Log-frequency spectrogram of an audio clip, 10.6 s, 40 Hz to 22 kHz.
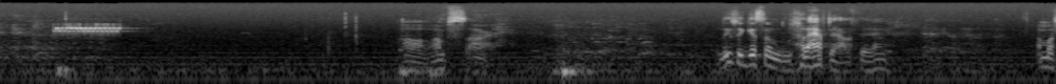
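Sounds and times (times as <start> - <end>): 
laughter: 0.0 - 0.6, 5.3 - 7.3, 8.8 - 10.1
cell phone ringing in an audience: 0.5 - 1.5
speech: 4.3 - 5.7, 7.2 - 9.0, 10.4 - 10.5.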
